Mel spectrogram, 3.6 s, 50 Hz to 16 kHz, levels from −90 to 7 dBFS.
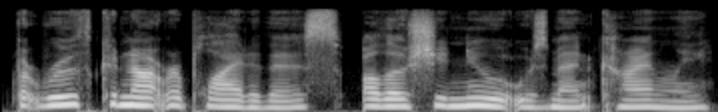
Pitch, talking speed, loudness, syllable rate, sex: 190 Hz, 235 wpm, -16 LUFS, 5.1 syllables/s, female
